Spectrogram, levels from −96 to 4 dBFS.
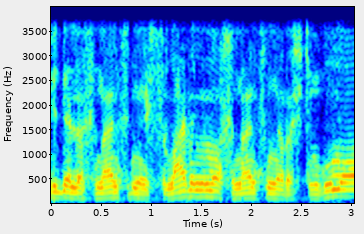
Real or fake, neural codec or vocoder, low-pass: fake; codec, 44.1 kHz, 7.8 kbps, Pupu-Codec; 3.6 kHz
